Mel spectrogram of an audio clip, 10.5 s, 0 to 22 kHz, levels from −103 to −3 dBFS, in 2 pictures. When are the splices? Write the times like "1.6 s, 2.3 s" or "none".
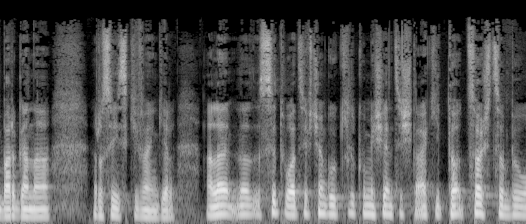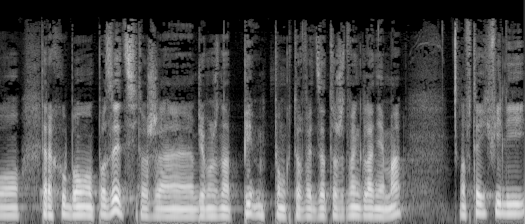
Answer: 2.4 s, 4.1 s, 5.7 s, 6.6 s, 7.3 s, 8.0 s, 8.7 s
